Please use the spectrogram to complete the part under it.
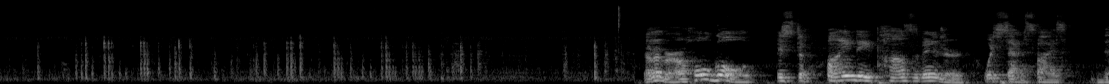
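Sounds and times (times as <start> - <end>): marker squeaking on whiteboard: 0.0 - 6.4.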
